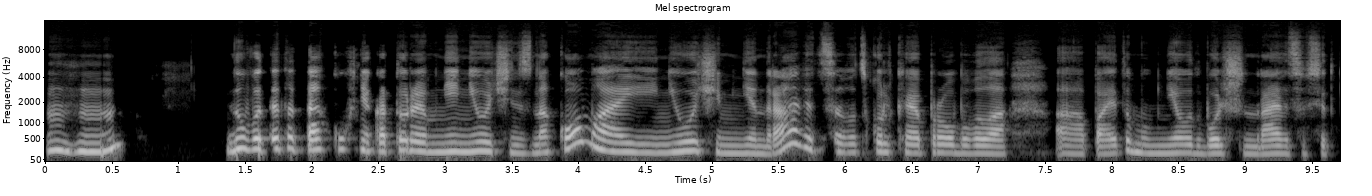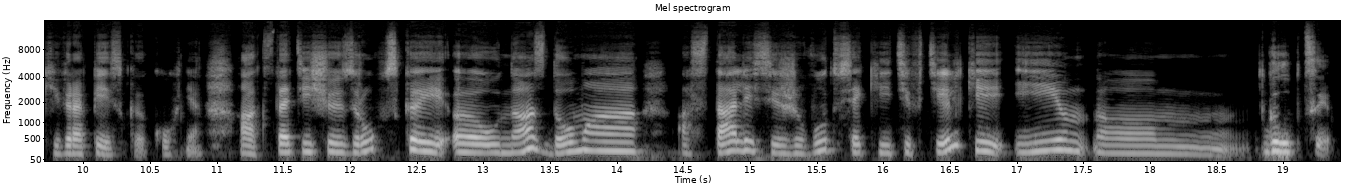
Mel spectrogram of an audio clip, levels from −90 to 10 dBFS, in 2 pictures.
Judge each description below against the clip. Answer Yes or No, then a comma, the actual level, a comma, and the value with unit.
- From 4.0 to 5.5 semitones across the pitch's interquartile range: Yes, average, 4.4 semitones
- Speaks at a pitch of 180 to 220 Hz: Yes, medium, 185 Hz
